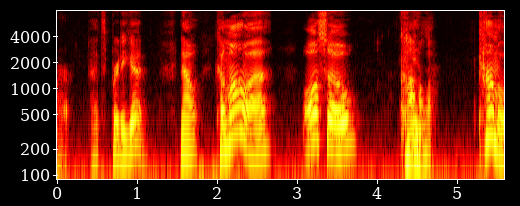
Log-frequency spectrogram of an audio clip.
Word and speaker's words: Kamala: if I were hert that's pretty good now Kamala also Kamala Kamala like mamala yeah yeah or just Kama yeah but Kamala right yeah I I I've camela Kamala I've had trouble for years ever since she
